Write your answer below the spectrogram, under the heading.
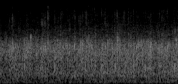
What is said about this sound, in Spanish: Si le va a dar ese aplauso al Señor, déselo bien.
